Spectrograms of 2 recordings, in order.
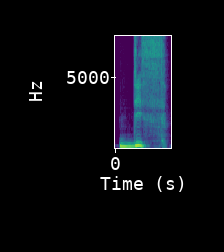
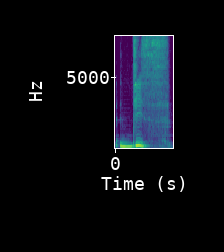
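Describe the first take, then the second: No difference in how they are said.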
